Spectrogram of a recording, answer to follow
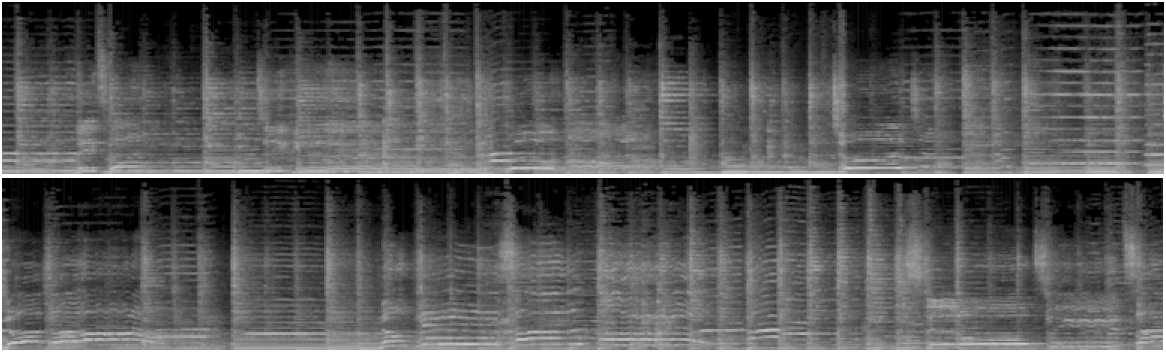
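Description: Live acoustic music: a steel-string acoustic guitar accompanying a woman singing, with a harmonica played in cupped hands partway through.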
